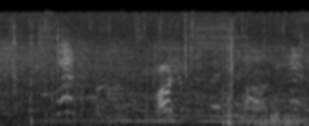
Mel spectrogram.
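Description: Shouts and calls from players and spectators at an outdoor football match, with a few sharp thumps of the ball being kicked, the loudest about three seconds in.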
